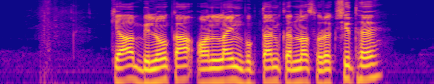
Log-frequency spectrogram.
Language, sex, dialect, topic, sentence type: Hindi, male, Marwari Dhudhari, banking, question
